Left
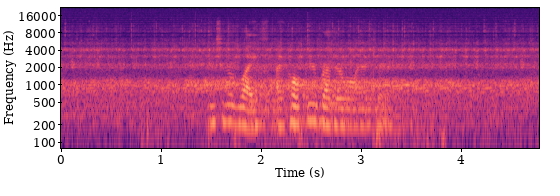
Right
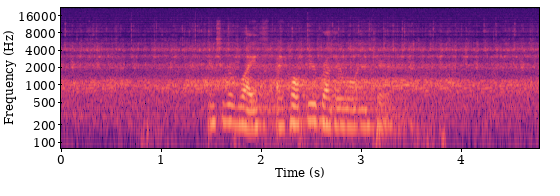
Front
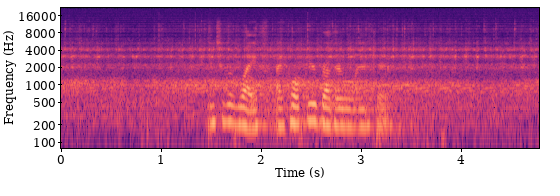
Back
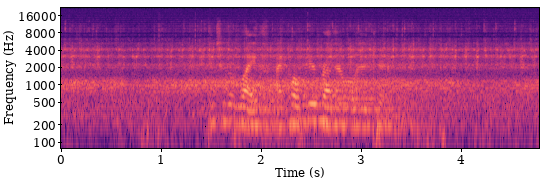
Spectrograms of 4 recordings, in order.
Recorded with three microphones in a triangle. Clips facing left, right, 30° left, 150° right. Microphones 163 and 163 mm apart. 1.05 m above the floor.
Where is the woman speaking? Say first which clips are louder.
Right 2 dB, front 5 dB; 15° right, 1.5 m.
